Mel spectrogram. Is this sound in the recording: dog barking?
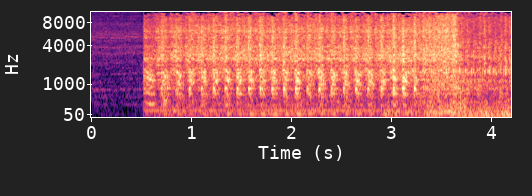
no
